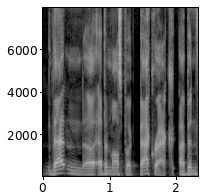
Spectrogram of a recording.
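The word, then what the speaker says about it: Bachrach: in eban Moss book backrack I've been saying his name wrong apparently it's not bu Rock it's backrack eban moss backrack and Vanessa Kirby I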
